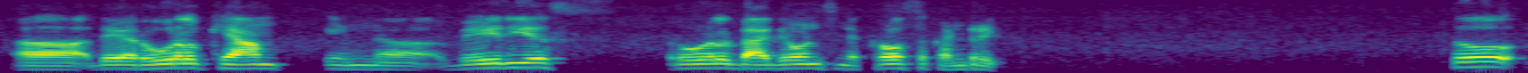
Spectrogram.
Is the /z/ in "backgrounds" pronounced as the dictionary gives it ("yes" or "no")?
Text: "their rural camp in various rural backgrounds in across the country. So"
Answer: no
